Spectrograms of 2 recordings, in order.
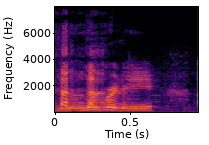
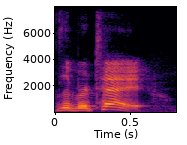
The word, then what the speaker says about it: liberté: says liberty, uh, and then and then the, the joke is it's pronounced liberté well, we pulled that audio and we reused it over and over again because people kept screwing it up.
